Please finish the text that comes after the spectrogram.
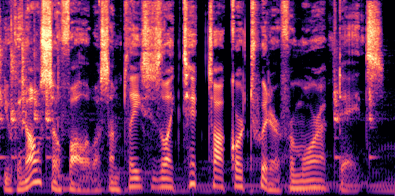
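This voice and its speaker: A man's voice: sits low, very animated, normal speed, music in the background. A man announcing, reading scripted podcast credits.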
